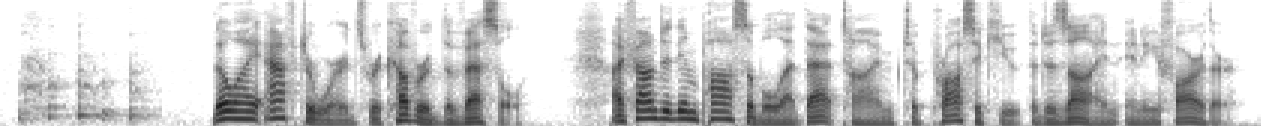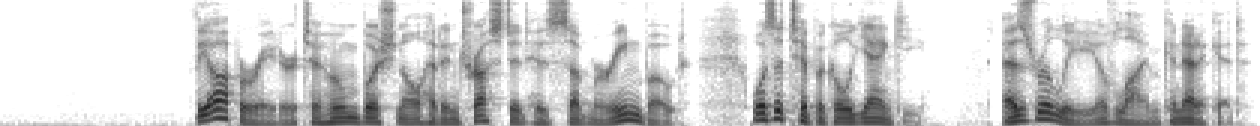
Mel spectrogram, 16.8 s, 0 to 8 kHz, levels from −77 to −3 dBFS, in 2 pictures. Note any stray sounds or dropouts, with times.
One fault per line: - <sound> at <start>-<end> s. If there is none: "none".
- laugh at 0.1-1.1 s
